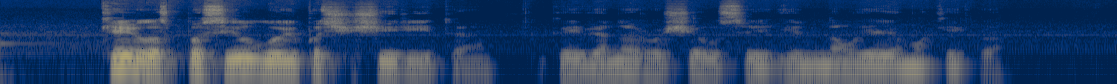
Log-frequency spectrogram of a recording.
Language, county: Lithuanian, Vilnius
